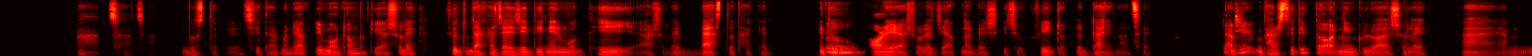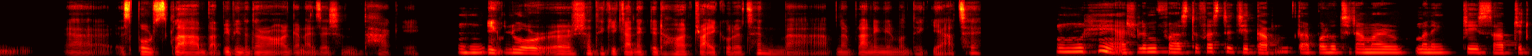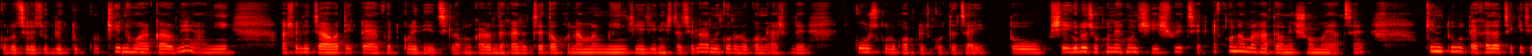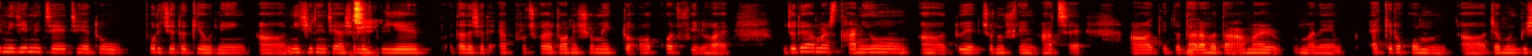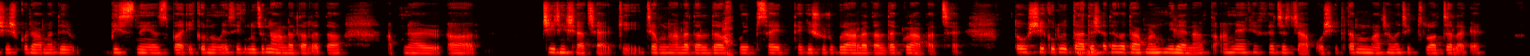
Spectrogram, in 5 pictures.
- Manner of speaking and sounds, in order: none
- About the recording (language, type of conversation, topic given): Bengali, advice, নতুন শহরে স্থানান্তর করার পর আপনার দৈনন্দিন রুটিন ও সম্পর্ক কীভাবে বদলে গেছে?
